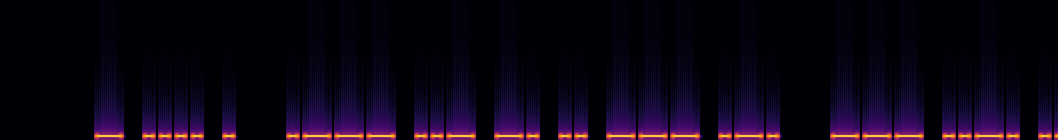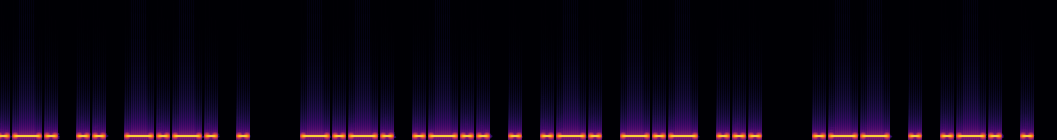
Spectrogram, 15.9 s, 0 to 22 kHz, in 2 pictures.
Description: Morse code, heard as a keyed tone, about 21 wpm, 700 Hz. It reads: THE JUNIOR OFFICE CLERKS WERE
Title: Pangram Challenge v2 - 20wpm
